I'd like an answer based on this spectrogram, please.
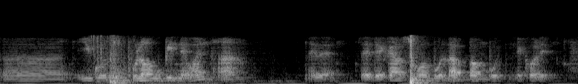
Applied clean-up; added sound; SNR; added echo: none; Slam; 4 dB; reverberation time 0.3 s.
